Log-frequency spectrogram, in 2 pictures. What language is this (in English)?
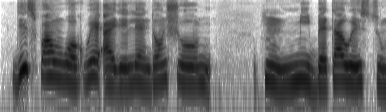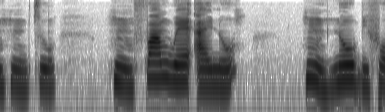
Nigerian Pidgin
